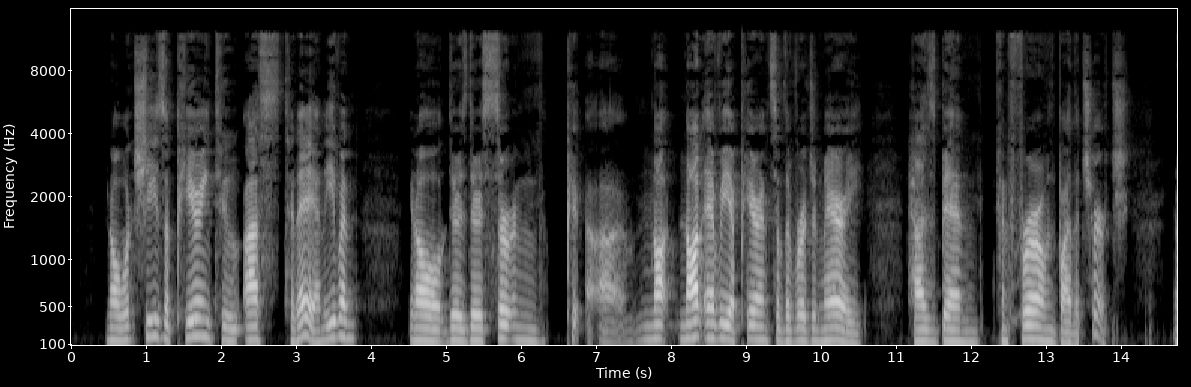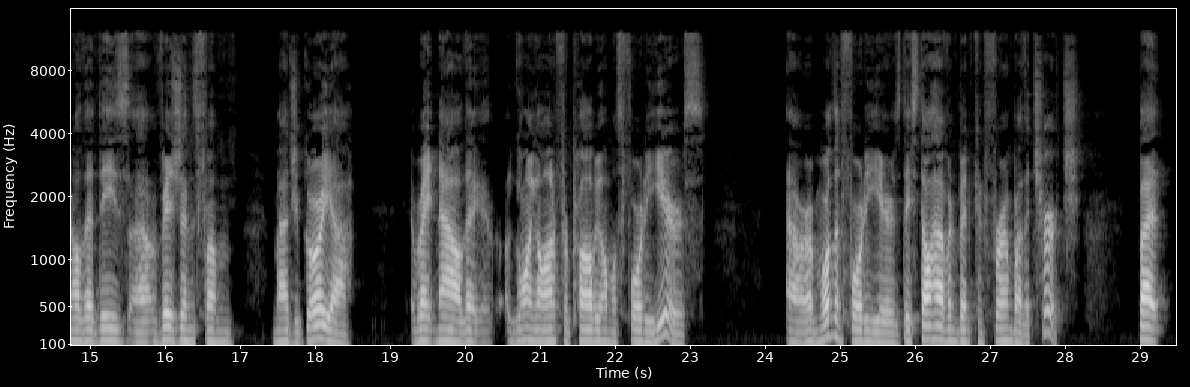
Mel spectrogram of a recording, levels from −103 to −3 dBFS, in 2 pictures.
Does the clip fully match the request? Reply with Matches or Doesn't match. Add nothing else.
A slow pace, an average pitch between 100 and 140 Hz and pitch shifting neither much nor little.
Matches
